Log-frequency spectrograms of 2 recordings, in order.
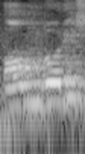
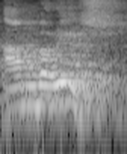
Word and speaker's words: Ambarish: আভেন আওভেন right okay আমার নাম অম্বরিশ না আম্বারিশ এভাবে উচ্চারণ করতে হবে রাইট তো এইখানে যেটা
